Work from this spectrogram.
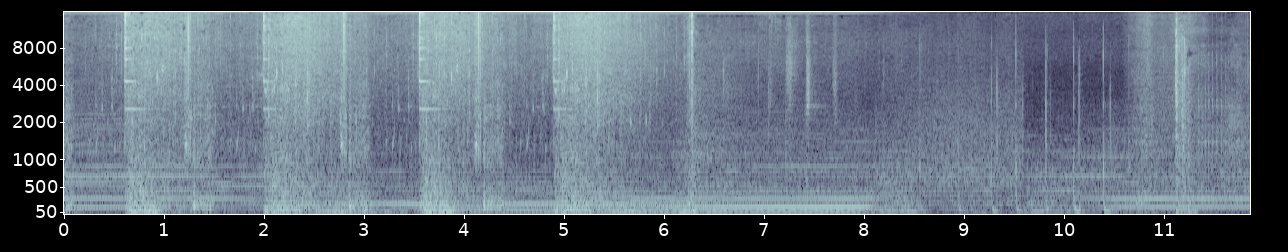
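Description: Water pours onto a dying flower in the game Vampyr, a steady liquid stream running for several seconds over a low droning hum and soft music-like tones, with no voices.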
